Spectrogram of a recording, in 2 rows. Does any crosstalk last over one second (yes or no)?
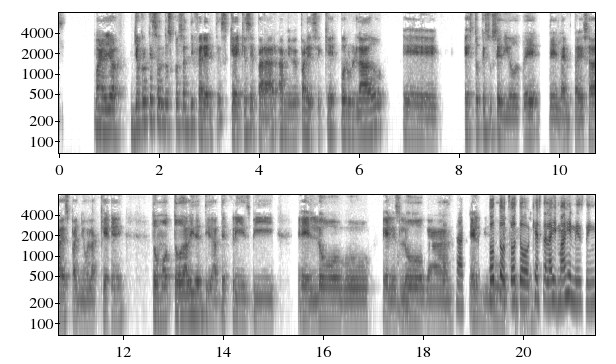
yes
